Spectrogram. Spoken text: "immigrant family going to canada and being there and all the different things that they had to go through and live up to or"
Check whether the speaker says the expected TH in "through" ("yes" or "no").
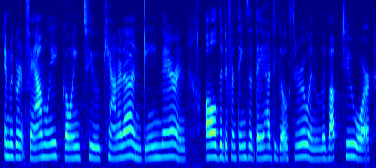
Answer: yes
